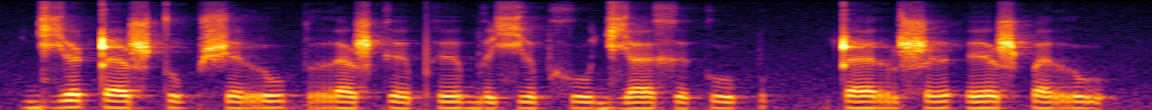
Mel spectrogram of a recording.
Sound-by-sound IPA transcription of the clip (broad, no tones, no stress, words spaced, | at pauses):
d͡ʑɪ ʈɛʂtupʃer uprɛʂke pʰɪbe ɕɪpxu d͡ʑɛxɪkup | ʈɛrʂɪ | eʂpɛru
